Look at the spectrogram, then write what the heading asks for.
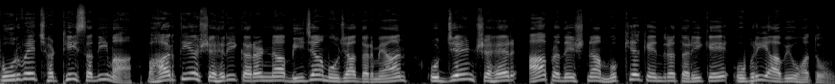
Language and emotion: Gujarati, neutral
